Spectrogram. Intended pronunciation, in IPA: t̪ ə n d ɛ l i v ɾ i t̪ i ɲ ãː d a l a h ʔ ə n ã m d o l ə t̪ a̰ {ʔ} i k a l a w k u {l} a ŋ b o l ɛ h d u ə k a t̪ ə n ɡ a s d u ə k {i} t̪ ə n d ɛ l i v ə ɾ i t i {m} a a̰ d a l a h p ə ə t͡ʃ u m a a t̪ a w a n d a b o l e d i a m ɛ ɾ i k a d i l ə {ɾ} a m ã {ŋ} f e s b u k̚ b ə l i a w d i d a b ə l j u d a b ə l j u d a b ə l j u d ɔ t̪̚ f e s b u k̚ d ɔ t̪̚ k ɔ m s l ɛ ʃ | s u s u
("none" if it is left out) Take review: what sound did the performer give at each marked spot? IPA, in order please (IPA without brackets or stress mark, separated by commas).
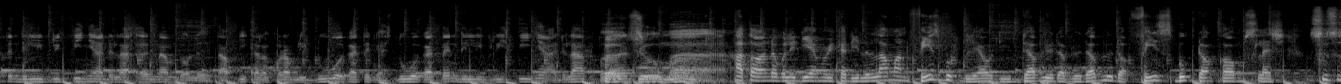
p, ɾ, a, ɲ, l, n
